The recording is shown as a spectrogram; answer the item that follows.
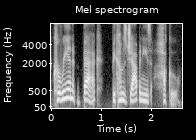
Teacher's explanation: The initial B sound in Korean very frequently maps right over to an H sound in Japanese. Plus, because Japanese syllables pretty much always end in a vowel, that harsh final K consonant at the end of baeg just can't stand alone. So the Japanese language naturally softens it by adding a U, creating ku.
